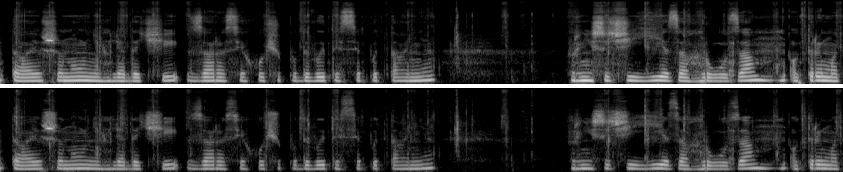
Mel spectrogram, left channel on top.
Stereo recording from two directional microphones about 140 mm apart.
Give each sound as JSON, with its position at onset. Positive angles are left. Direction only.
{"t": 0.1, "sound": "speech", "side_deg": 25}
{"t": 5.6, "sound": "speech", "side_deg": 55}
{"t": 6.5, "sound": "speech", "side_deg": 40}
